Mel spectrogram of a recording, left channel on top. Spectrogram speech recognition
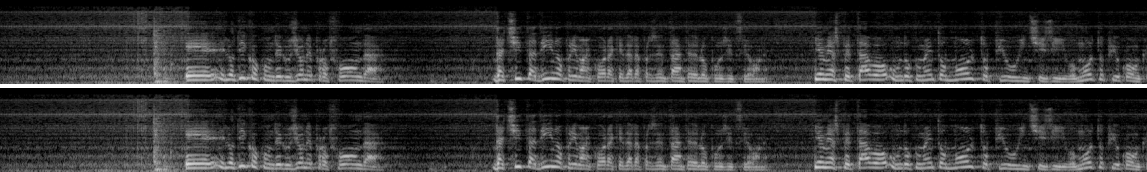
E lo dico con delusione profonda, da cittadino prima ancora che da rappresentante dell'opposizione. Io mi aspettavo un documento molto più incisivo, molto più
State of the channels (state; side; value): normal; both; correlation 0.69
